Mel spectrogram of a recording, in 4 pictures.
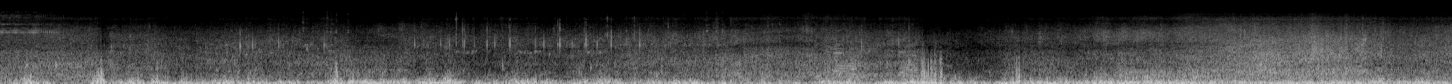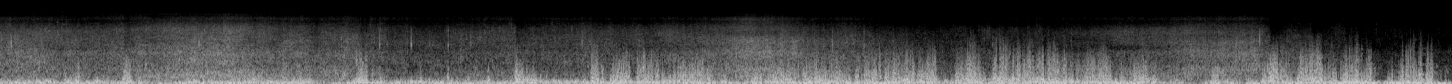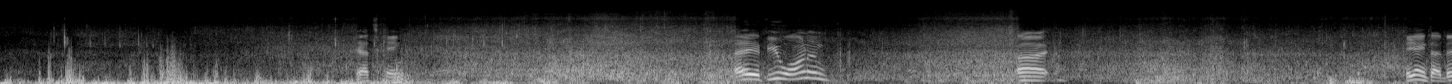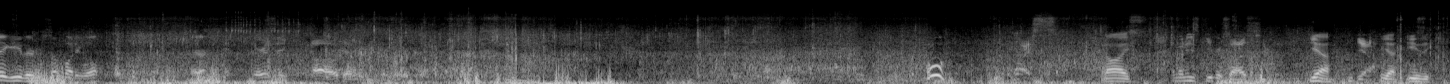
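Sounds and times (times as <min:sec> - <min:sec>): surf washing against rocks: 0:00.0 - 0:58.0
wind buffeting microphone: 0:00.0 - 0:58.0.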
